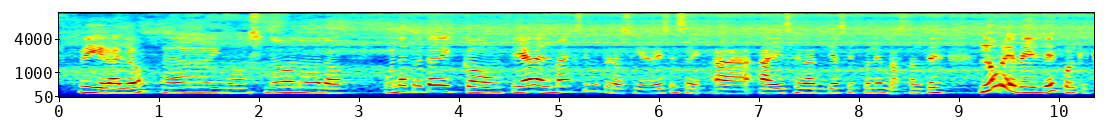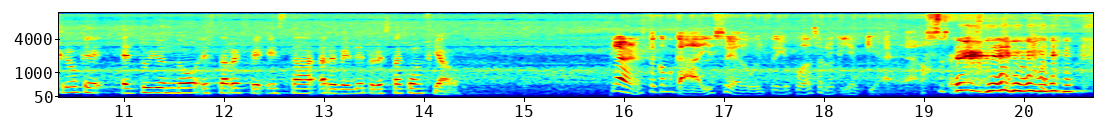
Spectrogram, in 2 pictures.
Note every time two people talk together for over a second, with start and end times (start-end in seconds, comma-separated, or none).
none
